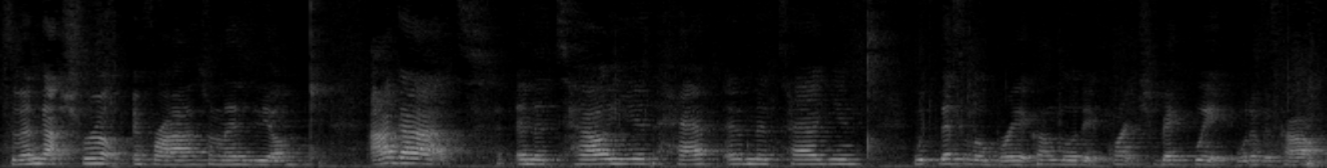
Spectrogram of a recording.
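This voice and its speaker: A woman's voice: medium pitch, fairly even intonation, normal speed. Chatty laid-back woman in echoey room. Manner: chatty, laid-back, talks to viewers as y'all. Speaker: vlogger and host. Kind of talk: casual mukbang chat. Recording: echoey room with faint noise.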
